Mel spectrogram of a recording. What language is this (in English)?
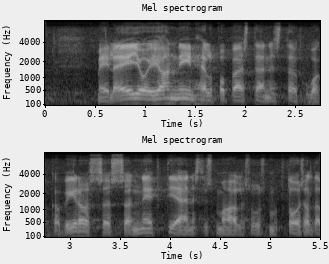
Finnish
